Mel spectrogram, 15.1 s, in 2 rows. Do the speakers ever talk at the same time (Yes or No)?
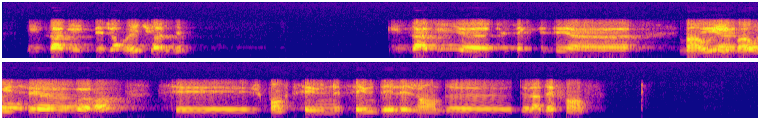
Yes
